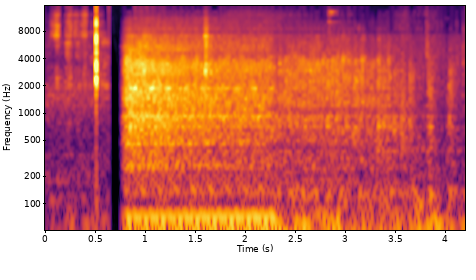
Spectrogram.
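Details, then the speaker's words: Semi truck with a Cat engine and an intermittent no-start, checked for whether the ECM sends proper power to the starter: diesel catches after a brief silence into a steady, deep, even rumble with no misses or knocks, running normally. "as you can hear the truck was running normally"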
